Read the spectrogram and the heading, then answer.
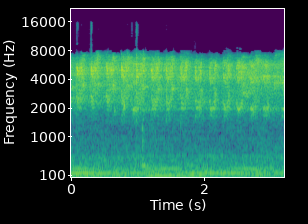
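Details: Swiftlet roosting call, played as a lure: dense, high twittering chirps with uneven rapid repeats, roughly two per second, plus a steady low electrical hum underneath.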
